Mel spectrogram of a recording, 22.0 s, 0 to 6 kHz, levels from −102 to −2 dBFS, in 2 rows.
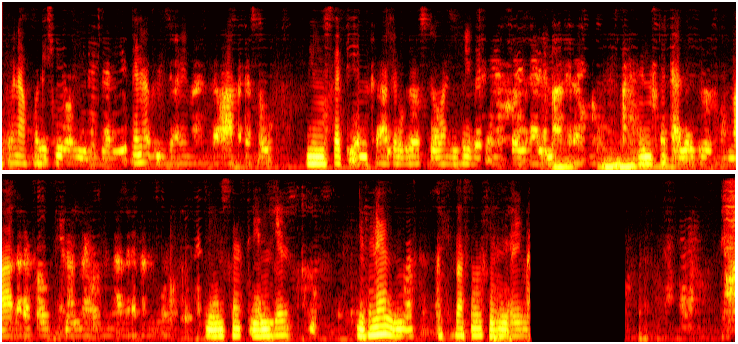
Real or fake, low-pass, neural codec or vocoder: fake; 5.4 kHz; codec, 44.1 kHz, 1.7 kbps, Pupu-Codec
